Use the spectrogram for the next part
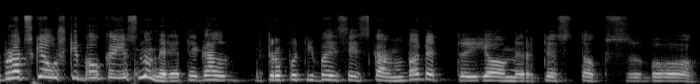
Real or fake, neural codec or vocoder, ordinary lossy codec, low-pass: fake; vocoder, 22.05 kHz, 80 mel bands, Vocos; Opus, 32 kbps; 9.9 kHz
